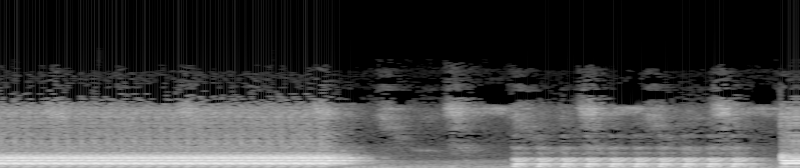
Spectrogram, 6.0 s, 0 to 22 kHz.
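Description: Loud, steady buzzing tone, then a brief lull and rapid rhythmic knocking pulses, about 170 a minute; typical MRI scanner noise during a brain scan.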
